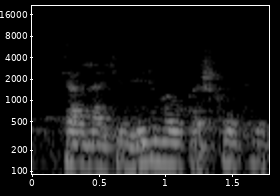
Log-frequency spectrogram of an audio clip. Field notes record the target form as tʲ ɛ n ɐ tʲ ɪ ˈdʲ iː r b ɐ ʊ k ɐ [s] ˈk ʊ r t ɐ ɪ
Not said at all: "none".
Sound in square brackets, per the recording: ʃ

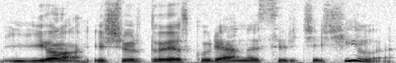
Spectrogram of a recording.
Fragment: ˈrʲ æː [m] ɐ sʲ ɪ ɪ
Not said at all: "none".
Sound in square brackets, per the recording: n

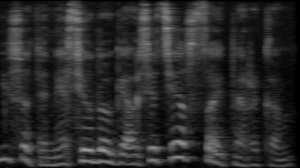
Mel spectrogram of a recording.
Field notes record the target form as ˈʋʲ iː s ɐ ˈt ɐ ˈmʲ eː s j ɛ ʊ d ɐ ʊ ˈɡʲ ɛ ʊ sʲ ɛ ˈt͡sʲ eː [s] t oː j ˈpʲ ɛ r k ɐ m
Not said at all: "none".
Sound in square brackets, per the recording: s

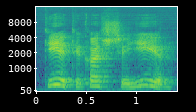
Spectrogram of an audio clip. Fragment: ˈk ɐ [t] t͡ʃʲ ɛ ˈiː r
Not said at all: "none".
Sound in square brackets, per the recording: s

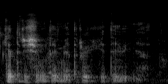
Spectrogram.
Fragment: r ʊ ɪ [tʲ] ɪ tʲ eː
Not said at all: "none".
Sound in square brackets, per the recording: kʲ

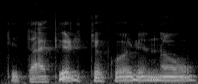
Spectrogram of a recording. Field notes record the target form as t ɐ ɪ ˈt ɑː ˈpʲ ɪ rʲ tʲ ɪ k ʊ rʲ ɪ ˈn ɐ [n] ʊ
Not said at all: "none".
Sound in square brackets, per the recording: none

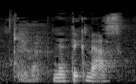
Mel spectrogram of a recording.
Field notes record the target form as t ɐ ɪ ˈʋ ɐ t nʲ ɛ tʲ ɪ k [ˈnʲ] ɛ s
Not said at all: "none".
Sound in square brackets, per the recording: mʲ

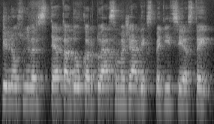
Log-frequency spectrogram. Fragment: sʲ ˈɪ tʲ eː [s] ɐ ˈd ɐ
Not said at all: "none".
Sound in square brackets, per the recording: t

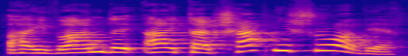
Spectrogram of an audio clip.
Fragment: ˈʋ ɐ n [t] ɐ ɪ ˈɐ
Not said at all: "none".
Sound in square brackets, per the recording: d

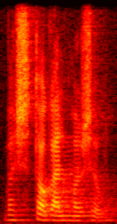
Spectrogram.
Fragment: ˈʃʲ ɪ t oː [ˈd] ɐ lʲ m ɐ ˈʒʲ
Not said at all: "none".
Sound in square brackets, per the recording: ɡ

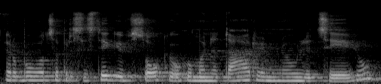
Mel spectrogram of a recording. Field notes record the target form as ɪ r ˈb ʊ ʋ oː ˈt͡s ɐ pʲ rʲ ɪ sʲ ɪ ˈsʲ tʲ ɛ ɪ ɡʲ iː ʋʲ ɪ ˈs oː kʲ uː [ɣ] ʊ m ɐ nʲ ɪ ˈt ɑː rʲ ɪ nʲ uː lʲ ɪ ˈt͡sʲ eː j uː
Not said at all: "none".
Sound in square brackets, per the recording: ɣ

